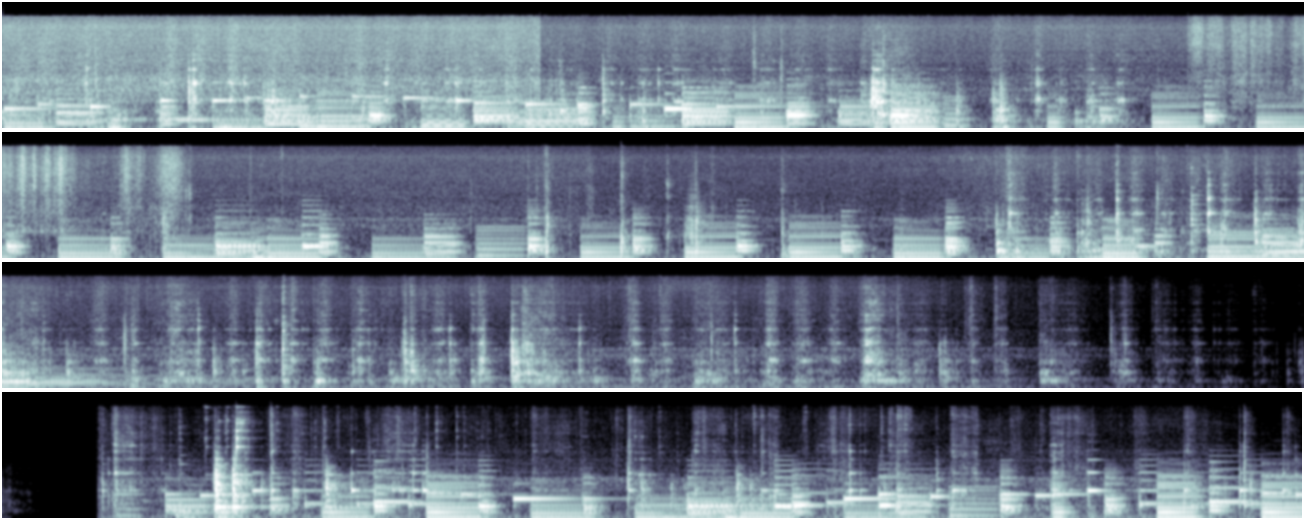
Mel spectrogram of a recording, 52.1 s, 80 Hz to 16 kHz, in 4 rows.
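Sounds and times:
wooden spatula scraping a pan: 0.0 - 15.3, 18.3 - 20.4, 22.4 - 39.1, 40.0 - 52.0
light guitar music: 40.7 - 52.0.

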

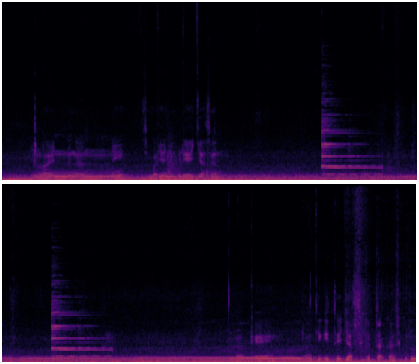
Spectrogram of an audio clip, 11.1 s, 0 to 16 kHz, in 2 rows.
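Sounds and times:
low background rumble: 0.0 - 7.7
bright bell dings: 4.3 - 5.2, 6.2 - 7.0.

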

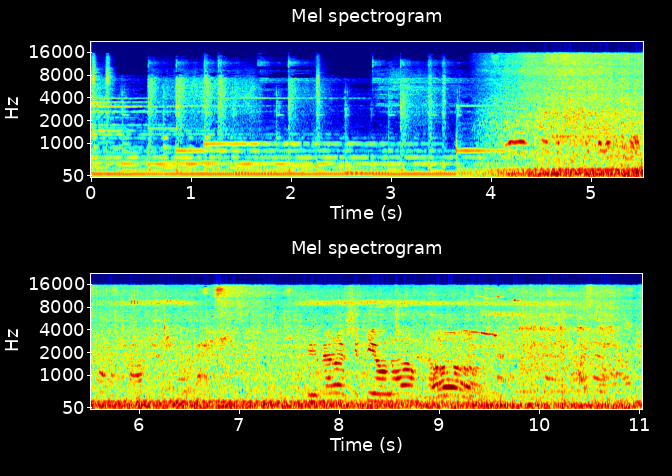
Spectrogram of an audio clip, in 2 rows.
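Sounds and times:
road noise: 3.7 - 11.0
vehicle engine rumble: 3.7 - 11.0
faint voices: 4.3 - 11.0.

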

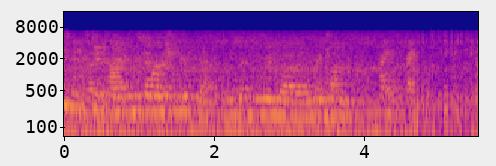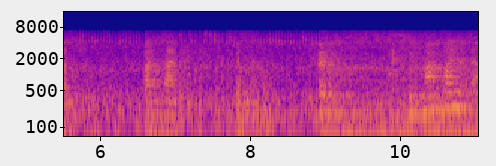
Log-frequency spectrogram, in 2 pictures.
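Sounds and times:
low hum: 0.0 - 11.0
steady hiss: 0.0 - 11.0.

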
